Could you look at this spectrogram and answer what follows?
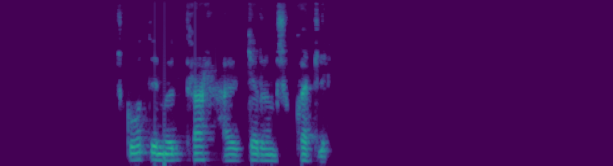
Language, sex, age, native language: Icelandic, male, 40-49, Icelandic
